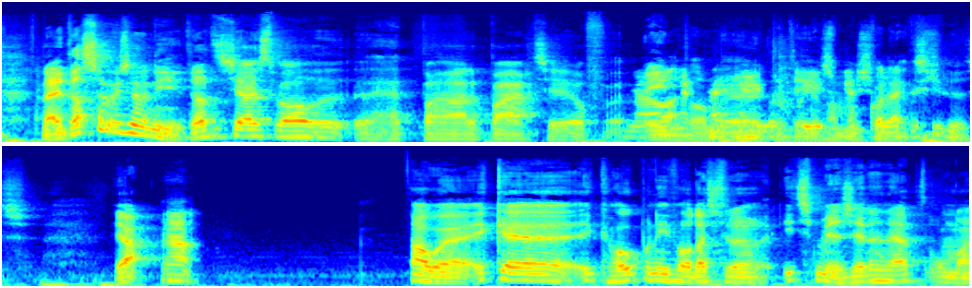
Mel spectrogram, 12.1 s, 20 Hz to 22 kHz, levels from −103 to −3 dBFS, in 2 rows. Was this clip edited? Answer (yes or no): no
